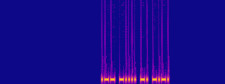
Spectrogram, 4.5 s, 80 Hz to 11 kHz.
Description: Morse code, heard as a keyed tone, about 37 wpm, 700 Hz. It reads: W6NC
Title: USA Call Signs - 4 Characters - Repeated 3x - 40wpm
